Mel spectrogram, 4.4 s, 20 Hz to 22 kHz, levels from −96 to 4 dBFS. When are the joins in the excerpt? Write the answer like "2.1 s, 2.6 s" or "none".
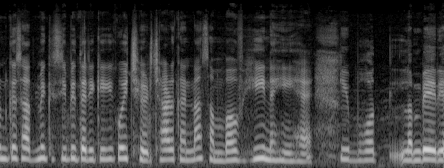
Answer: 3.4 s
